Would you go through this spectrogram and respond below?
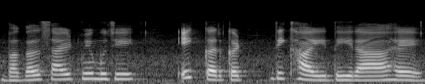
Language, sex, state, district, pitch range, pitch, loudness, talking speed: Hindi, female, Bihar, Kaimur, 200-245 Hz, 210 Hz, -17 LUFS, 140 wpm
